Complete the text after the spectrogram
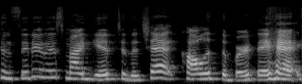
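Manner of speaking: ordinary talk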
